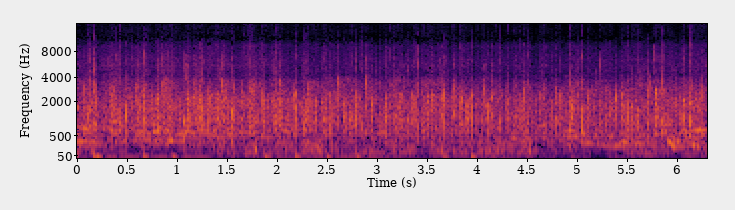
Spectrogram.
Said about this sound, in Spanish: Una madre, un aplauso. La primera.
